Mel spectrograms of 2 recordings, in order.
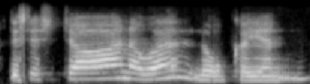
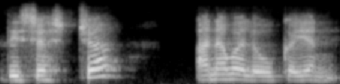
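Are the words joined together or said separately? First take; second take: joined; separately. First: The words run together into one long word. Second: The words are split into two separate words.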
